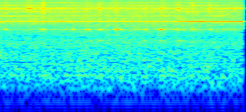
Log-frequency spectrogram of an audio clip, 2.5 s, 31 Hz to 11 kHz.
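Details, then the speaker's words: 2015 Nissan Pathfinder at idle, battery three months old: faint steady high-pitched whine over a rough idle rumble; idler pulley or other belt-driven accessory suspected, not confirmed. "it's got a whne to it she's a little whiny she's a little whiny but there it is"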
